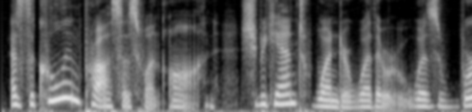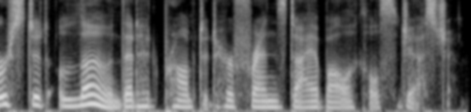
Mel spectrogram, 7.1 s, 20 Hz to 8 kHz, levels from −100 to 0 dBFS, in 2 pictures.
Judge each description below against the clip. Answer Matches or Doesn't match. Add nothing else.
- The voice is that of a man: Doesn't match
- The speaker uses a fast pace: Doesn't match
